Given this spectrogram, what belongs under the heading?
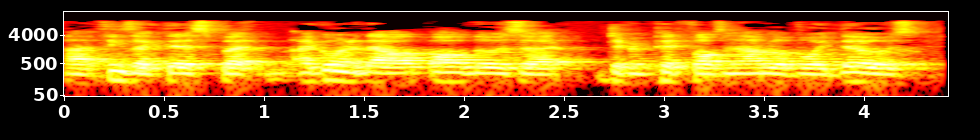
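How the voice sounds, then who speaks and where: A man's voice: medium pitch, flat delivery, quick pace, a little mellow. A man giving dating advice in a casual instructional talk, explaining step by step and acting out gestures as he goes. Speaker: dating coach. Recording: roomy echo, faint background ambience.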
